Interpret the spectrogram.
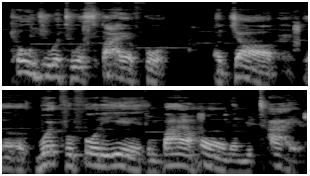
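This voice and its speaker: A man's voice: mid-range voice, a little mellow. A man giving an informal, streetwise lecture as host of his own program, cursing freely, repeating words and calling to his listeners as y'all. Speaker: self-styled teacher of an online program.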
